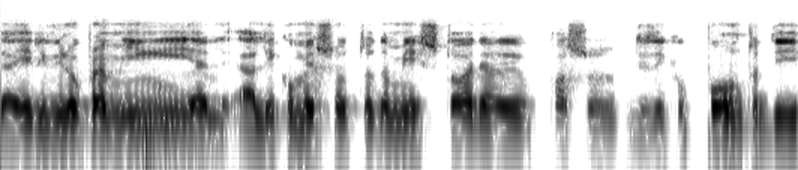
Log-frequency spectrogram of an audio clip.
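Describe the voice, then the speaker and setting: Here a man talks at a moderate pace with medium pitch and a monotone, flat intonation. His tone is dark and mellow, the sound dry and close with no echo, over a quiet background. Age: 60s. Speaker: nonprofit president. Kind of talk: interview. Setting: audio live.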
